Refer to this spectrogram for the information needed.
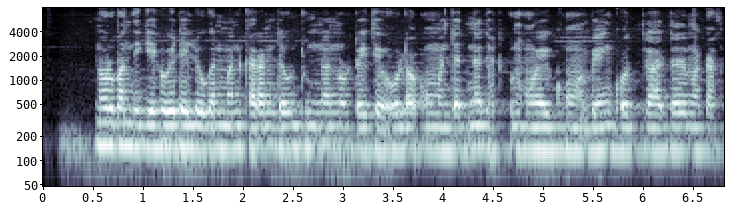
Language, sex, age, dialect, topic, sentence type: Chhattisgarhi, male, 18-24, Western/Budati/Khatahi, banking, statement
